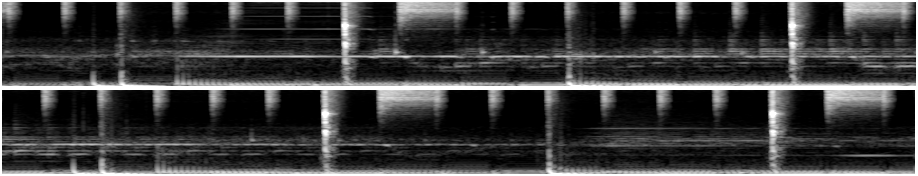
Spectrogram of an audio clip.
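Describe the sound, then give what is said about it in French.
A blood pressure monitor starts up while watching a patient in a nurse's care, giving a steady low hum with rhythmic throbbing and a series of sharp clicks repeating throughout. “J'ai branché l'appareil à tension, voilà, qui va démarrer et nous permettre de surveiller le patient pendant cette heure-là.”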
